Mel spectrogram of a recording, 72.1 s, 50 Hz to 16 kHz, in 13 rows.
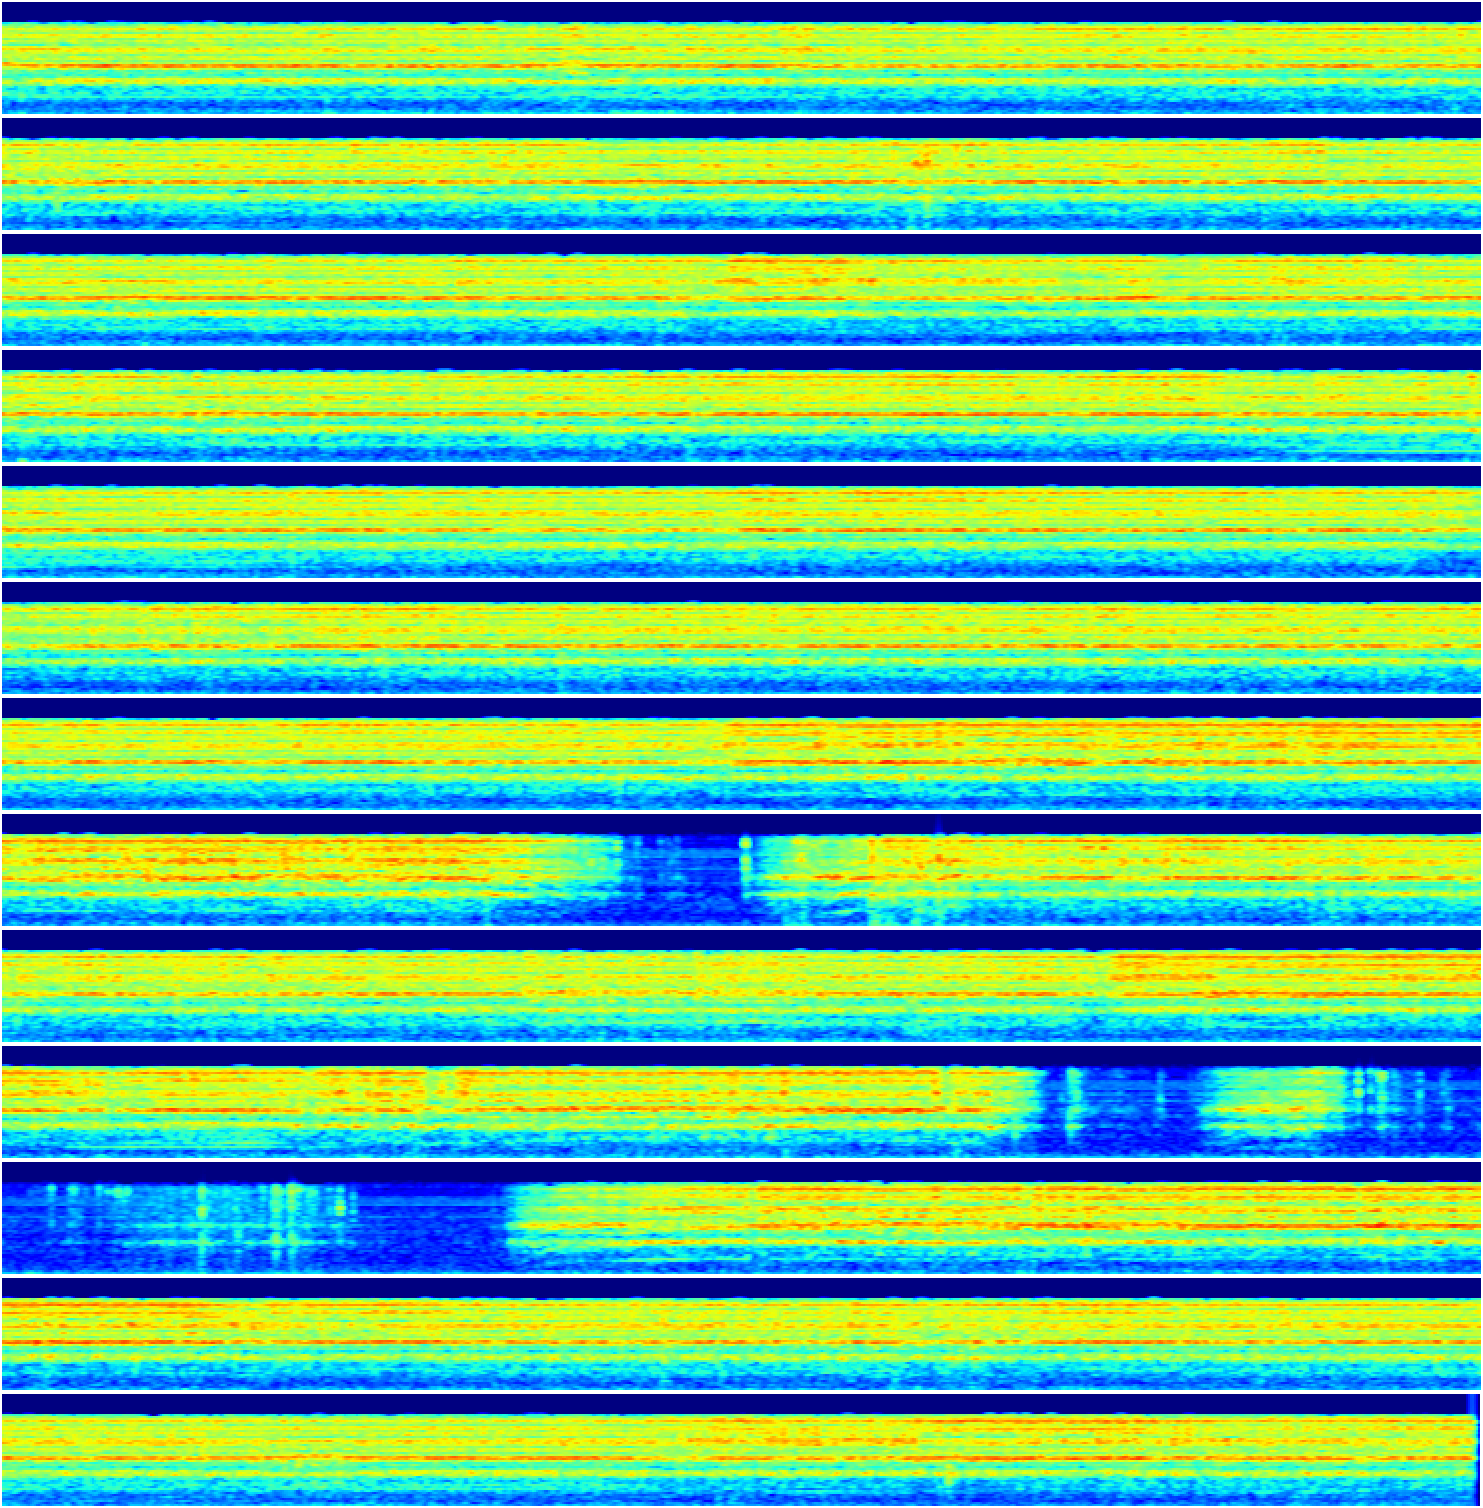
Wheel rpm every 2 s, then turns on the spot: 160, 160, 160, 160, 160, 160, 160, 160, 160, 160, 160, 160, 160, 160, 160, 160, 160, 160, 160, 160, 80, 160, 160, 160, 160, 160, 140, 30, 30, 160, 160, 160, 160, 160, 160, 160.
54-56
